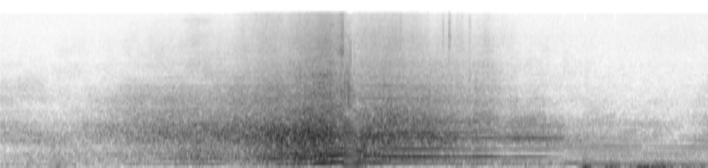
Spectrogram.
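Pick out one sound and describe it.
A car passes by, rising and fading.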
